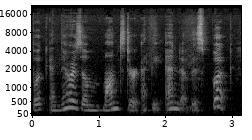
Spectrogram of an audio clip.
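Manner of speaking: plain reading voice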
